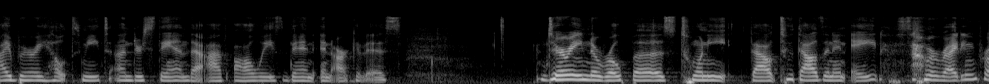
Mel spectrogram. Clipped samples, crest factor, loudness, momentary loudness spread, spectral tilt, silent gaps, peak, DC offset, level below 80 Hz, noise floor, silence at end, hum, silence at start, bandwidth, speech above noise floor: under 0.1%; 18 dB; -26 LUFS; 12 LU; -6 dB/octave; none; -8 dBFS; under 0.1%; -52 dBFS; -57 dBFS; 0 s; none; 0 s; 10 kHz; 31 dB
